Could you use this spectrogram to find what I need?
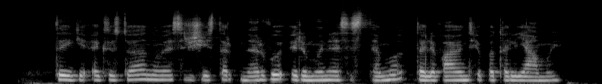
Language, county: Lithuanian, Kaunas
